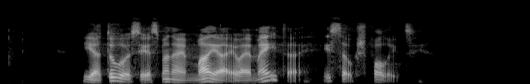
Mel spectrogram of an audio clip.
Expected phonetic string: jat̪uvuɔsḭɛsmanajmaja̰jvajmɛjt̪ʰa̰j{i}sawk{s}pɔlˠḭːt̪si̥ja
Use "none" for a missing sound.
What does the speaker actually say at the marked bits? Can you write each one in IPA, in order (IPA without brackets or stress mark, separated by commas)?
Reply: i, ʃ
